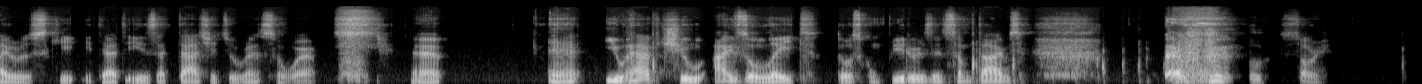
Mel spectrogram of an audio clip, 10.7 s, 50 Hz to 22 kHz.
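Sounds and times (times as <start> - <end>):
speech: 0.0 - 3.4, 4.1 - 10.0
person sneezing: 8.7 - 9.4.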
